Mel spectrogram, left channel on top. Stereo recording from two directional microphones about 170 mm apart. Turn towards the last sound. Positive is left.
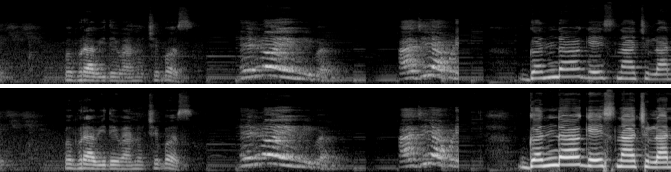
turn(degrees=-60)  # may be behind; listen again after turning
